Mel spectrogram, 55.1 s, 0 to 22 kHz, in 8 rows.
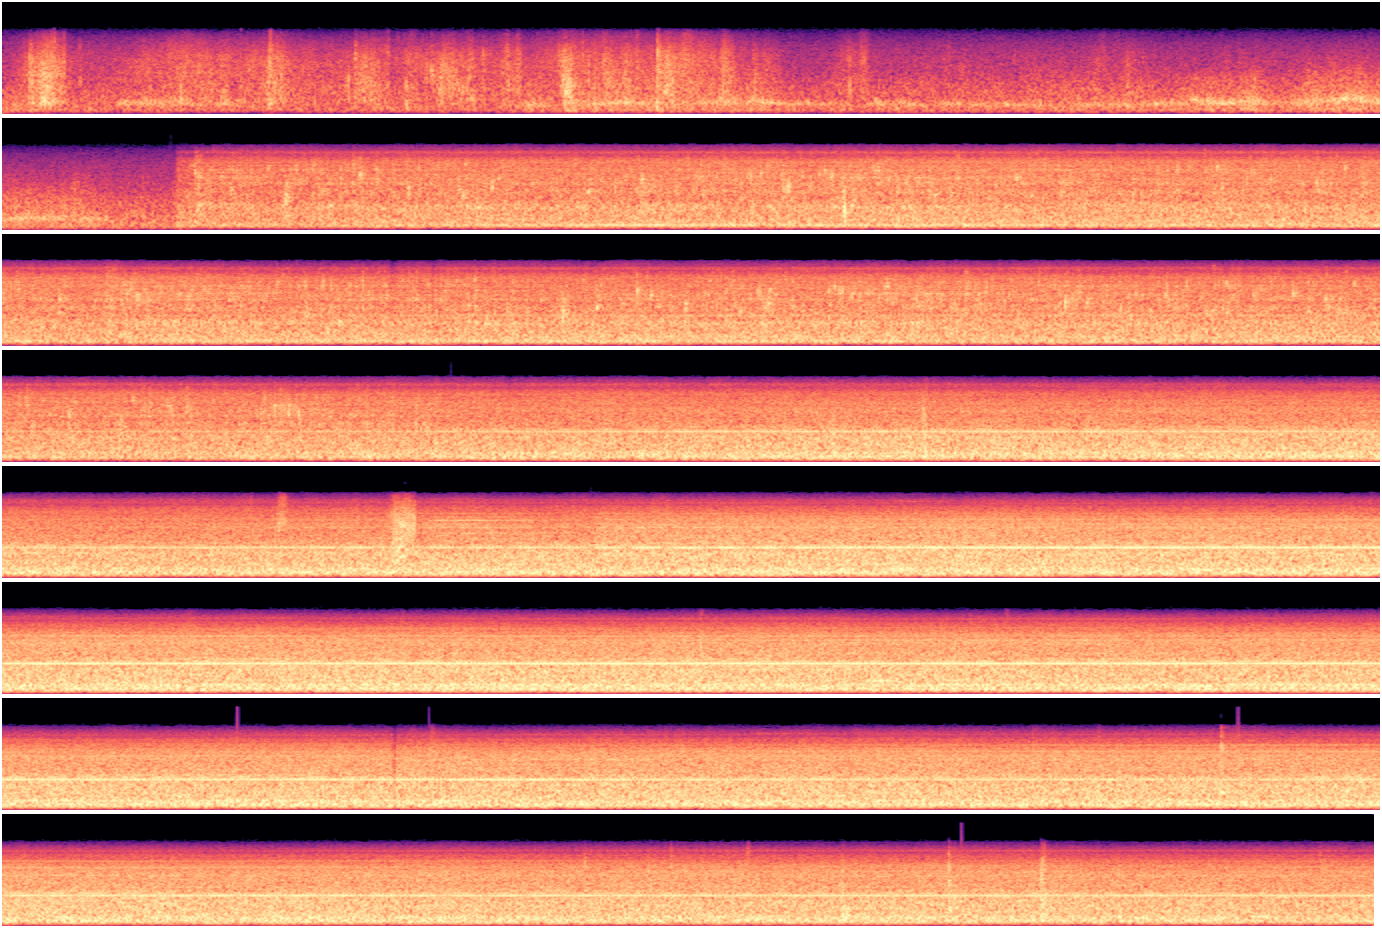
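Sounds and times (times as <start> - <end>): low hum: 0.0 - 55.0
high whine: 2.5 - 55.0.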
